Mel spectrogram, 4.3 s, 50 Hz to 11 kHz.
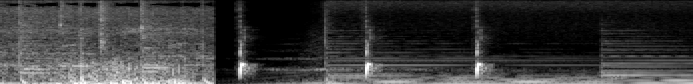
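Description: Loud rushing noise from sliding fast down a snow slide, mixed with music, cuts off abruptly about a second in. Then come three short pop sound effects, roughly 0.7 s apart, over soft synth-keyboard intro music.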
